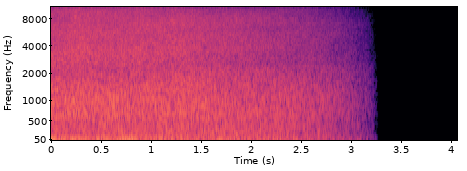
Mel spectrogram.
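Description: Ocean surf washing on a beach, a steady hiss that fades out and cuts to silence about three seconds in.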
